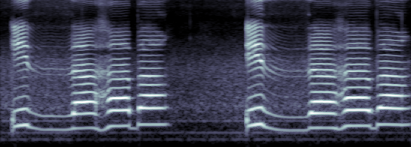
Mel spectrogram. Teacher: ہم نے ذال ساکنہ کو ذال متحرکہ سے اس طرح ملا کر پڑھا کہ دونوں ایک ساتھ مشدد ادا ہوئے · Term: ادغام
